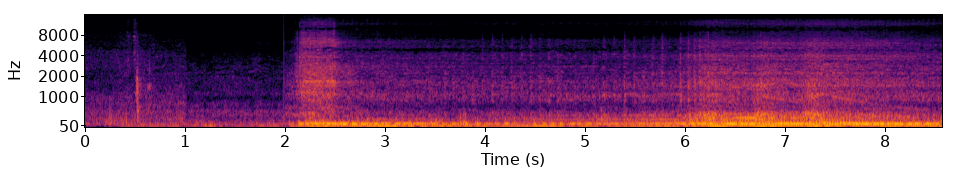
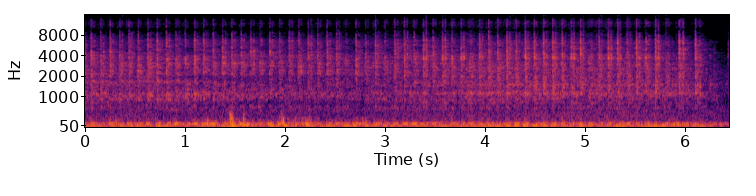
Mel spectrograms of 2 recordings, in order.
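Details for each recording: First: Motorcycle engine after an engine-noise repair: catches after a moment's quiet, then holds an even, steady idle with a light rev rise and no clatter. Runs healthy. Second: Bike engine noise problem solved #shortsfeed #experiements #bikeengine #zubairbikerepairing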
